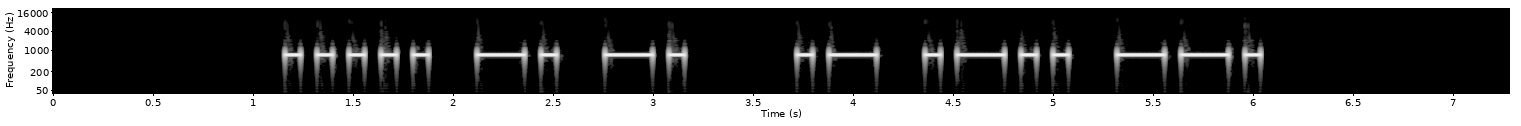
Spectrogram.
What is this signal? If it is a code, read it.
Morse code, heard as a keyed tone, about 15 wpm, 700 Hz. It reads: 5NN ALG
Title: Ontario QSO Party Exchange 15wpm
